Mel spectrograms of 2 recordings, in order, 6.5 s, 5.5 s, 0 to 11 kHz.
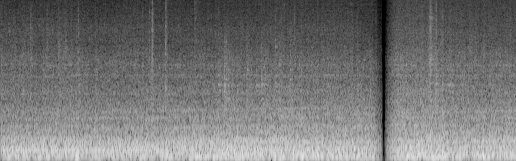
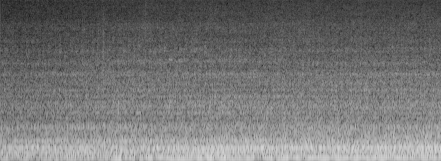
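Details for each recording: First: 1962 Cadillac Sedan DeVille with a Jetaway automatic, pulled from a New Mexico desert: heavy engine drone revving high with no shift drop, transmission not upshifting because the throttle linkage is misrouted (linked backwards). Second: 1962 Cadillac Sedan DeVille with a Jetaway automatic, pulled from a desert, after diagnosis: steady low engine drone rising gently under load, no flare or clunk; shifts slow but all gears work, normal shifting.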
